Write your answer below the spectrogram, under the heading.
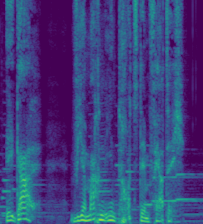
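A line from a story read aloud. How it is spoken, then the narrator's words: Hissed. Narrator (German): zischte Guntram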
